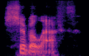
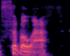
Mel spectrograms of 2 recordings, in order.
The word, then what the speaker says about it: Shibboleth: And if they said no, then they would have to prove it by saying Shibboleth. And if they couldn't pronounce the sh and they said instead Sibboleth, then they killed them because yeah.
